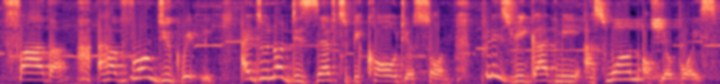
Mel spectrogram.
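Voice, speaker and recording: Lady doing a sorry young prodigal son from a folktale, emotional and pleading, slow and very up and down. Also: mid-range voice, very animated, a little mellow, faint music behind, rough recording. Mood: pleading shame. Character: remorseful young man, humbled prodigal son.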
